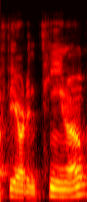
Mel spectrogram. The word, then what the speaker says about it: Fiorentino: You also done, of course, these two records here that we're going to talk about with Umberto Fiorentino. I hope I'm pronouncing that right.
